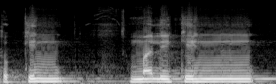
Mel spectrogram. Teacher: الف اور لام کو نہیں پڑھیں گے، ڈائریکٹ کاف کو نون ملا دیں گے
